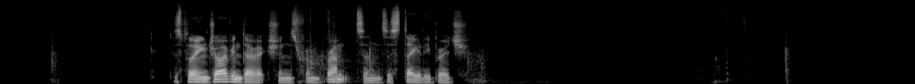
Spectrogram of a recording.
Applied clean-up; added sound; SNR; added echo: neural mask model RNNoise.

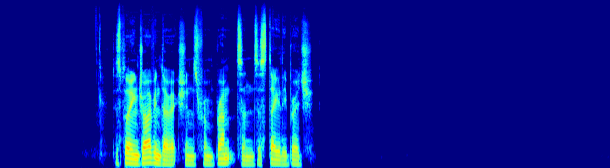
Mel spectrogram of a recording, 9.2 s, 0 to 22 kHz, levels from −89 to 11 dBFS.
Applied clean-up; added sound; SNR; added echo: none; none; none; none.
